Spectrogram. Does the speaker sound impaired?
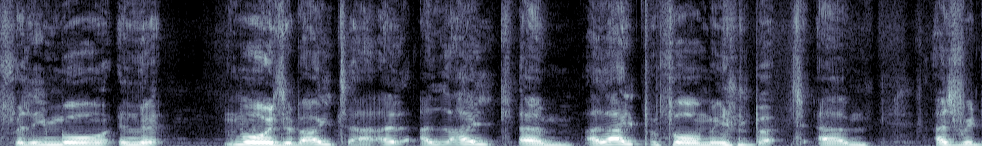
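Yes: cerebral palsy; wheelchair user.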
